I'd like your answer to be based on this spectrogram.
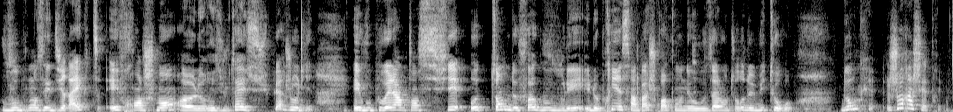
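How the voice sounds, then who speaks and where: A woman with a fairly high voice and a noticeable lisp that makes her s sounds slushy. She sounds a little sick and talks casually to her viewers as a beauty vlogger, repeating words for emphasis. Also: quick pace. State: slightly sick voice. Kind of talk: casual product review chat to viewers.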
